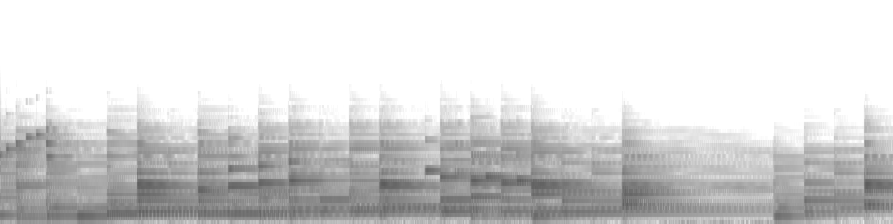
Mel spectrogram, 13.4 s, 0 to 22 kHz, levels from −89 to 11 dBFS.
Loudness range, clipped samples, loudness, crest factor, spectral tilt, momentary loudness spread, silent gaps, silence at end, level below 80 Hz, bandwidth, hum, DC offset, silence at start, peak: 6 LU; under 0.1%; -35 LUFS; 16 dB; -8 dB/octave; 14 LU; none; 0 s; -70 dBFS; 4.8 kHz; none; under 0.1%; 0 s; -18 dBFS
